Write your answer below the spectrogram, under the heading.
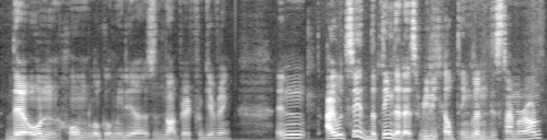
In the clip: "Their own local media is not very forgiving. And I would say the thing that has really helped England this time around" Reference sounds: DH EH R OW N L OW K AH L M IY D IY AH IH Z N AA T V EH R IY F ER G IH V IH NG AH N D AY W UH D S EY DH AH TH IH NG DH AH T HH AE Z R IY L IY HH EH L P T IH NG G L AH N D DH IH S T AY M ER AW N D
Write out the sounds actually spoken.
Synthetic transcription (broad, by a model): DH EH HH OW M L OW K AH L M IY D IY AH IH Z N AA T V EH R IY F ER G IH V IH NG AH N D AY W UH D S EY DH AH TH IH NG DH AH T HH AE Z R IY L IY HH EH L P T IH NG G L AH N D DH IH S T AY M ER AW N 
